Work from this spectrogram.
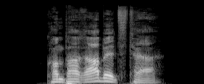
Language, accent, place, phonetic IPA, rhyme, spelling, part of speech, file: German, Germany, Berlin, [ˌkɔmpaˈʁaːbl̩stɐ], -aːbl̩stɐ, komparabelster, adjective, De-komparabelster.ogg
- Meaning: inflection of komparabel: 1. strong/mixed nominative masculine singular superlative degree 2. strong genitive/dative feminine singular superlative degree 3. strong genitive plural superlative degree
